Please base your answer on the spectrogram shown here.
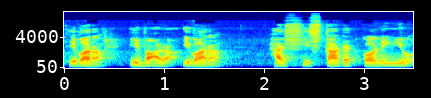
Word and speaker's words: Evaarah: Has your granddaughter, how you pronounce Evaarah? Evaarah.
